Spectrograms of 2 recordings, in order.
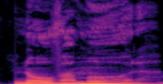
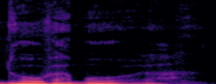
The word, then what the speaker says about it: Nova Mora: Eh, de partij heet Nova Mora. Nee, je moet het anders uitspreken. Nova Mora.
